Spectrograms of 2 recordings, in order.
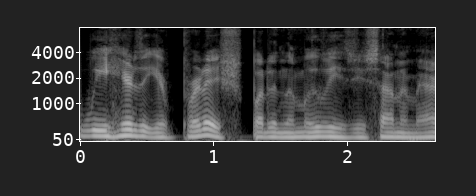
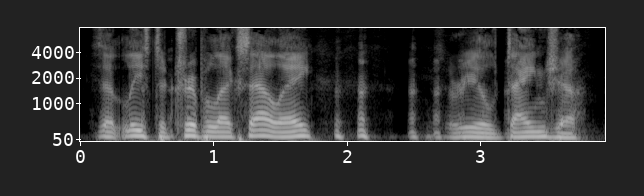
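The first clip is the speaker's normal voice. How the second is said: slow, drawled, put-on Australian accent. Joking about a handler guarding a dangerous actor: put-on Australian accent. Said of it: "have an Australian accent that was really good".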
